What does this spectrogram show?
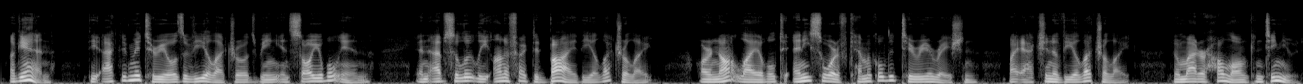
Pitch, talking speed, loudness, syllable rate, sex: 120 Hz, 155 wpm, -19 LUFS, 6.8 syllables/s, male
